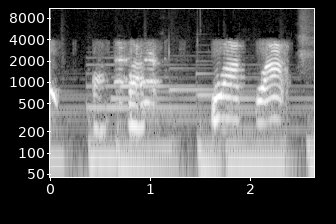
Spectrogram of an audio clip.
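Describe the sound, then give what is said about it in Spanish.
A child's voice imitates a duck when asked to, giving four short, nasal quack-like bursts in an uneven rhythm, fairly loud. “Ahora hazle como un pato.”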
